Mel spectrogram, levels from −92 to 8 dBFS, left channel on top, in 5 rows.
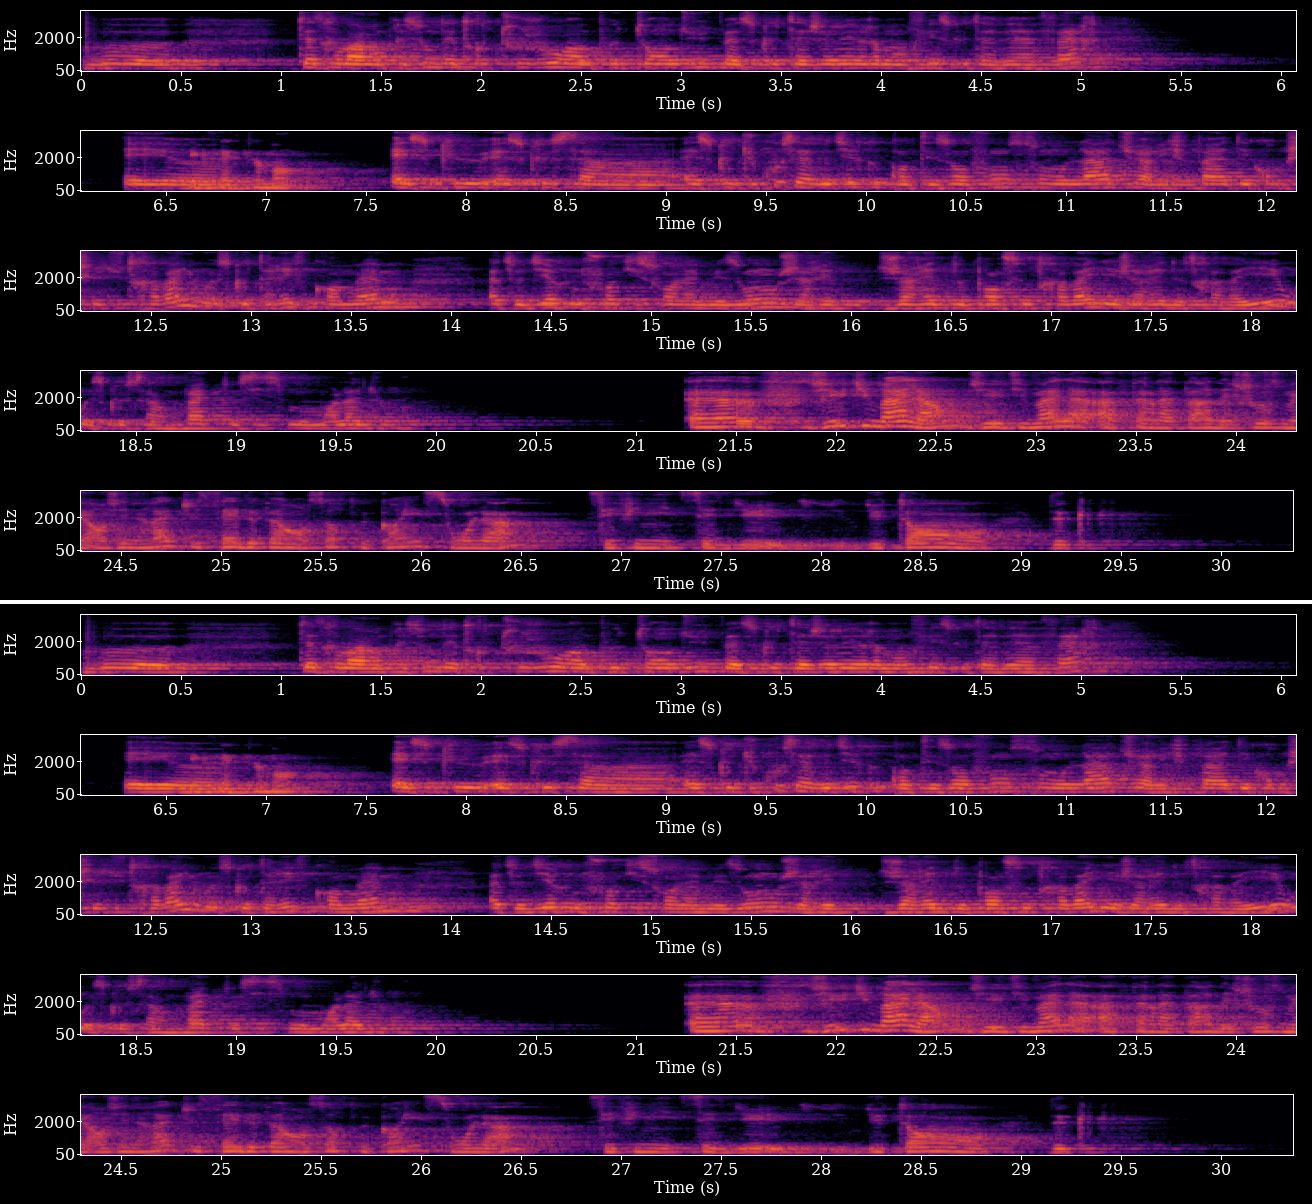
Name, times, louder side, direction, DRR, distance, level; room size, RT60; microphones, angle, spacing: voice 1, 0.0-5.1 6.3-7.0 7.6-13.9 14.2-19.8, right 1 dB, 75° left, 2 dB, 3.8 m, -32 dB
voice 2, 6.6-7.2 21.2-26.6 26.9-28.9 29.1-29.3, left 1 dB, 25° left, 6 dB, 1.3 m, -32 dB
20.5 x 19.5 x 8.6 m, 1.3 s
head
